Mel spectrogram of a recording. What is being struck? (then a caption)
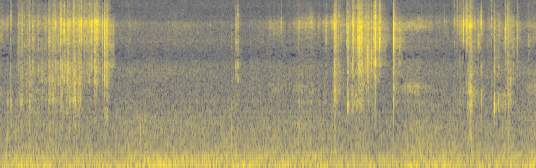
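Bar of soap scraped with a metal blade. A metal blade scrapes a solid, dry pink bar of soap held in the hand, breaking flakes off it. Three bursts of quiet, dry, bright scraping and crackling are heard, with short pauses of near silence between them. Each burst stops cleanly with no ring.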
